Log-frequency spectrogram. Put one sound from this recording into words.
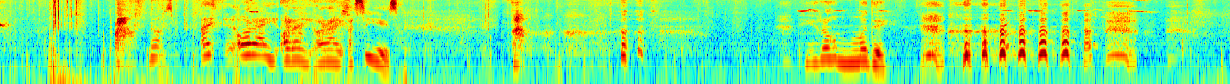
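Puppies whine and yelp in short, high cries close by.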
